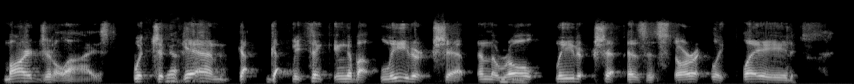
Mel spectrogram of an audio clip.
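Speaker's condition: Spasmodic dysphonia; much improved since early years, speaks slower than usual, still some voice limitation

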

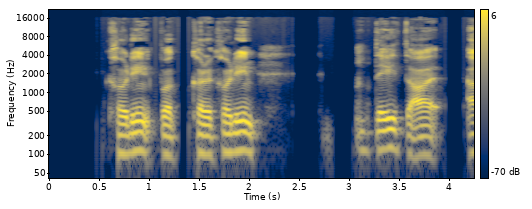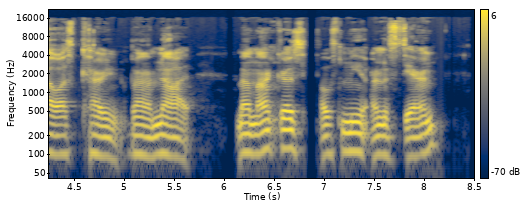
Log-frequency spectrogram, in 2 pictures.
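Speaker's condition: Down syndrome

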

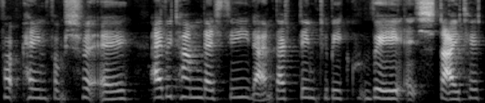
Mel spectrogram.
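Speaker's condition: Deafness; family all hearing, uses sign language; lip reads all day among hearing people, finds it tiring

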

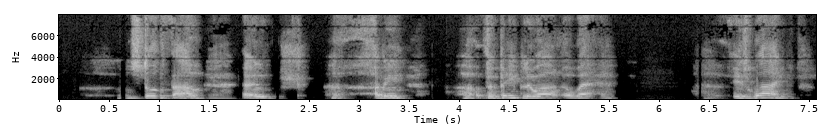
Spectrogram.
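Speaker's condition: Cerebral palsy; cerebral palsy affecting left side, dodgy left arm, cannot walk, power chair, needs help getting up and dressing

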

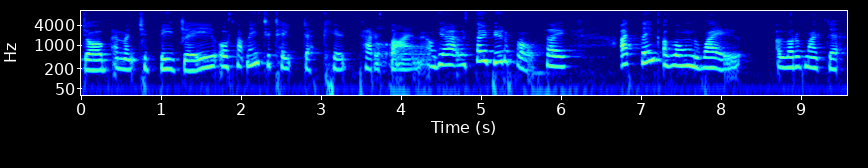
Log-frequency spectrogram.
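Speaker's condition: Profound deafness; cochlear implant

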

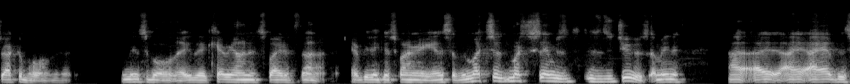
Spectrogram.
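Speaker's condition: Parkinson's disease; spinal tumor removed

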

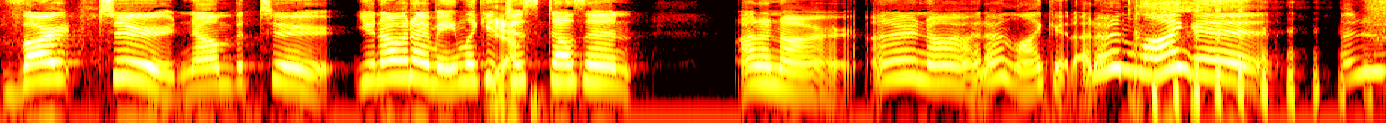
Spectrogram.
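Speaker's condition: No condition

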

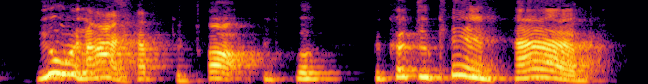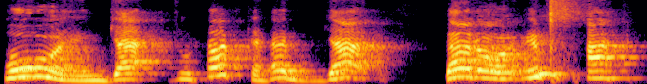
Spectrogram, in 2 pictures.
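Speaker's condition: Profound deafness, bilateral, from spinal meningitis; both ears, onset about 18 months old, spinal meningitis destroyed auditory nerve; big headphones, slight residual hearing when loud, closed captioning, cannot hear words spoken

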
